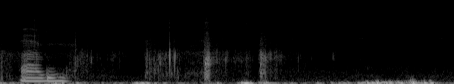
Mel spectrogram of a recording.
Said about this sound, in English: But I also wanted to walk peacefully. I wanted to walk in silence. I guess I could have just given you my footsteps and the birds.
